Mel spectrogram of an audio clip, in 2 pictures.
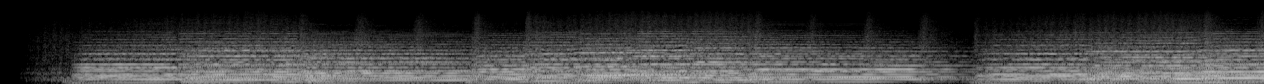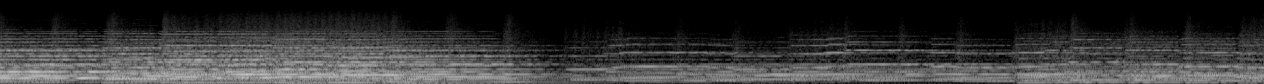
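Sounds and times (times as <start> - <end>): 
national anthem: 0.4 - 25.2.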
